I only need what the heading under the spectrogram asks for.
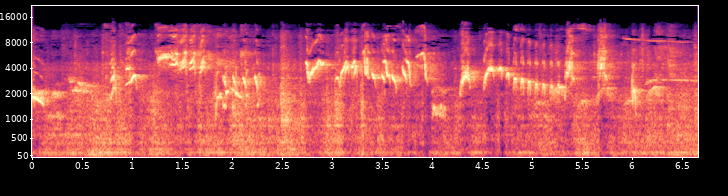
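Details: Kacer, the Oriental magpie-robin, in lively song: varied whistles and scratchy warbled notes, some rising and falling, with a quick stuttering burst of repeated notes near the end over a low steady hum.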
